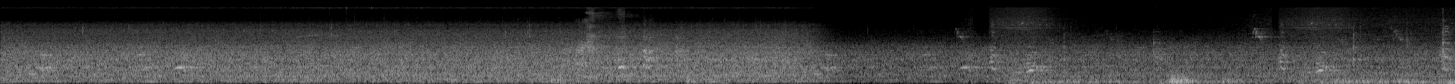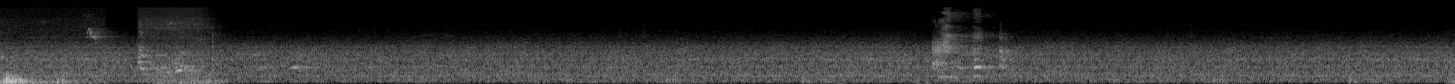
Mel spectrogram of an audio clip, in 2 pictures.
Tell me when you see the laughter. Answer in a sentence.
The laughter can be heard from 5.6 to 6.9 s and from 23.7 to 24.6 s.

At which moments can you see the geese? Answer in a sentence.
The geese can be heard from 9.6 to 16.8 s.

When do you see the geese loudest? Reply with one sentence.
The volume of the geese peaks at 15 seconds.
